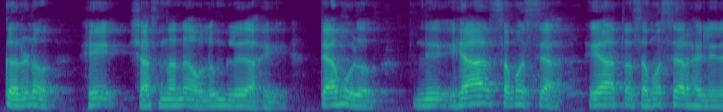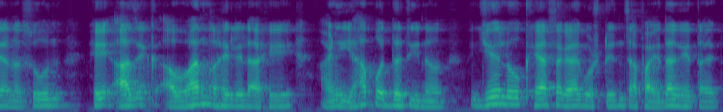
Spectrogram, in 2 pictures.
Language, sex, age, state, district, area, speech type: Marathi, male, 60+, Maharashtra, Kolhapur, urban, spontaneous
